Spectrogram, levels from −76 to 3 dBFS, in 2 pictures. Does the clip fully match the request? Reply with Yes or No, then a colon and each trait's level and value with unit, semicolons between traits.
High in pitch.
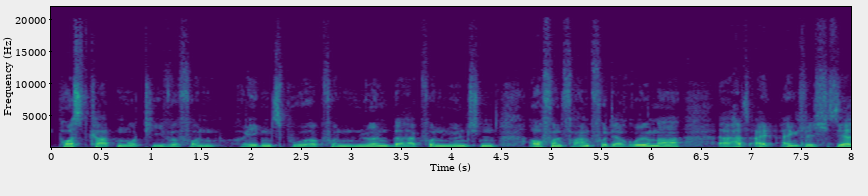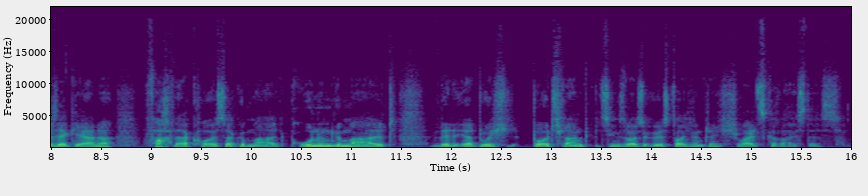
No: low, 125 Hz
